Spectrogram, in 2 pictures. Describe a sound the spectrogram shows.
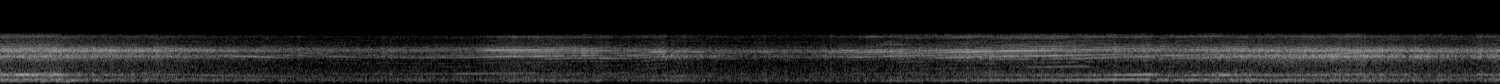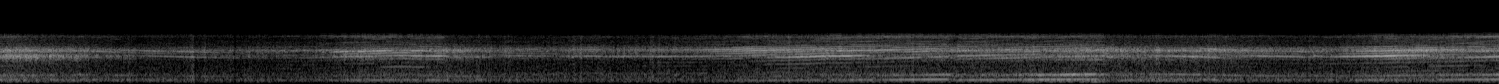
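A kart engine buzzes close by, rising and falling in pitch as it speeds up and slows through the bends.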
